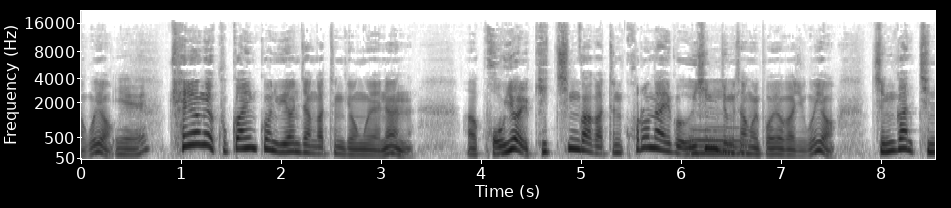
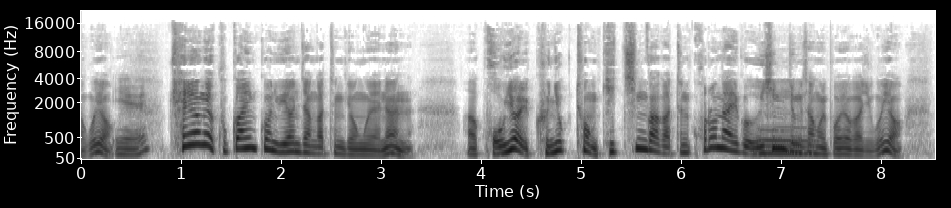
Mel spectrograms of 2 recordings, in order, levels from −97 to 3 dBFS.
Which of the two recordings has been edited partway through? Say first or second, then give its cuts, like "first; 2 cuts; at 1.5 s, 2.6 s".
first; 1 cut; at 4.5 s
